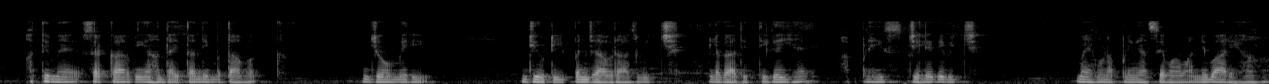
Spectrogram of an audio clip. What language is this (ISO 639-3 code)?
pan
